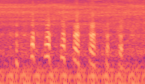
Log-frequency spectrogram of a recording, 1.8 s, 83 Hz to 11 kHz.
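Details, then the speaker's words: V12 car at auction: idle lopes with uneven puffs about five a second, stumbling instead of a smooth hum; misfire at idle, vacuum leak at the top of the engine suspected. "it's not a happy v12 all right so there she is she's definitely misfiring but by god look how big the thing is"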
